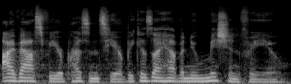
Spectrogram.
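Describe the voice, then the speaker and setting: Low-voiced imperious vampire ruler. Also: female voice, soft background music. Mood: imperious, menacing. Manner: regal, controlled, deliberate, at times hushed. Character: imperious female vampire prince, cold, calculating ruler. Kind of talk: dramatic video game acting.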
